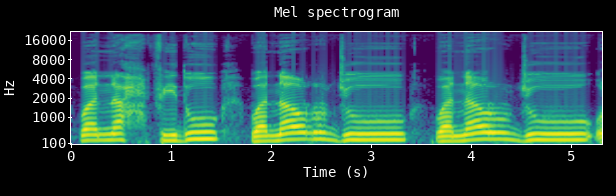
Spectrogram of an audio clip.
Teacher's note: را کو موٹا پڑھیں گے، را پہ زبر یا پیش و را موٹی پڑھی جاتی ہے، لیکن جب بھی را پہ جزم ہو تو پچھلا حرف دیکھتے ہیں اس پہ بھی زبر یا پیش و را موٹی پڑھیں گے.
